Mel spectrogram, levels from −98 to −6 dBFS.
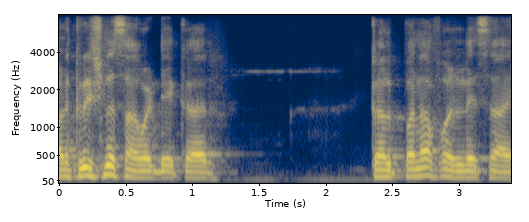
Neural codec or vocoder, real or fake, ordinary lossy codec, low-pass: codec, 16 kHz, 4 kbps, X-Codec, HuBERT features, trained on general audio; fake; none; none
